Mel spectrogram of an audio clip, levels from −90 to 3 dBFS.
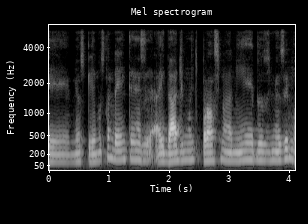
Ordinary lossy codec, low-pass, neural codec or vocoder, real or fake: none; 5.4 kHz; codec, 32 kHz, 1.9 kbps, SNAC; fake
